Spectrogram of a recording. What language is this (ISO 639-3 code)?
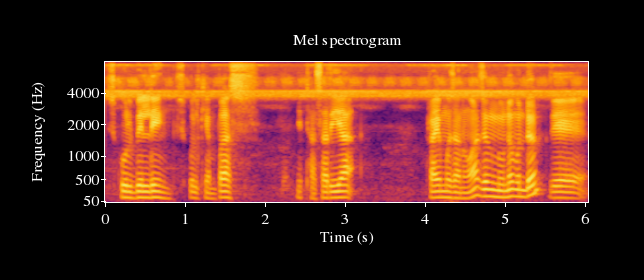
brx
